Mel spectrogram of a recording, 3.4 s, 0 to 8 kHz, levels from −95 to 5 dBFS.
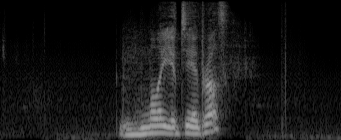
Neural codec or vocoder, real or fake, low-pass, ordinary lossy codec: codec, 16 kHz, 0.5 kbps, X-Codec, HuBERT features, trained on general audio; fake; none; none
